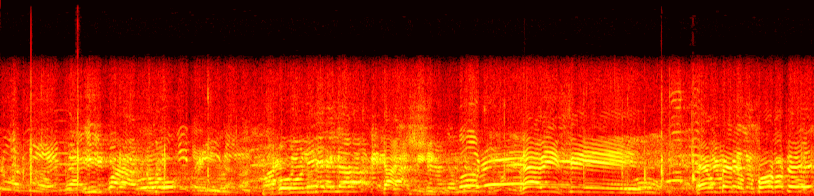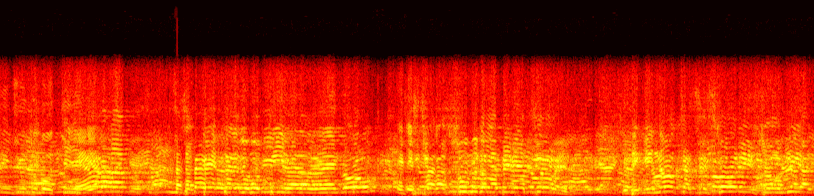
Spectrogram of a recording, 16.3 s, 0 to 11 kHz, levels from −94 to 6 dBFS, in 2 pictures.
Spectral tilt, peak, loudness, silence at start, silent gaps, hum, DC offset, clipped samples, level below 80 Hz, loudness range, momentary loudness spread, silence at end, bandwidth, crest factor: -2.5 dB/octave; 0 dBFS; -15 LUFS; 0 s; none; none; under 0.1%; under 0.1%; -60 dBFS; 2 LU; 6 LU; 0 s; 8 kHz; 16 dB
